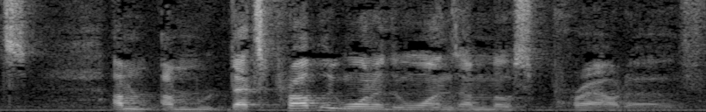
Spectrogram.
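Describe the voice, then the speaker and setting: There is noticeable background noise. Over it, a man talks in a Texas accent. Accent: Texas drawl. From Texas, Fort Worth. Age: 30s. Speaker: country singer-songwriter. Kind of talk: interview. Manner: halting.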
